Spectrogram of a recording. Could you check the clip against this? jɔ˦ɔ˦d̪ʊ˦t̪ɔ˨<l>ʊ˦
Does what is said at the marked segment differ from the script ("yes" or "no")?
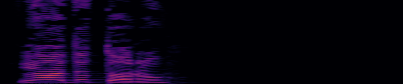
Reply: yes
